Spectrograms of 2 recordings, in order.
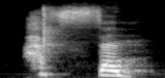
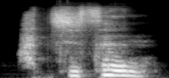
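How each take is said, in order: First: A doubled 's' consonant replaces the 'chi' syllable. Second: A full 'chi' syllable comes before 'sen'. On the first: The speaker calls it right. "가치센보단 핫센이 편한 거예요" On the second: The speaker calls it wrong. "치읓 발음이랑 시옷 발음을 같이 발음하잖아요. 세게. 그러면 힘들어요"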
